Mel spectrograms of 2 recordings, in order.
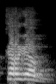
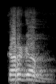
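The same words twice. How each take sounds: The two takes are said the same way.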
